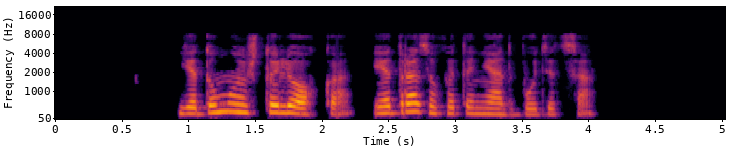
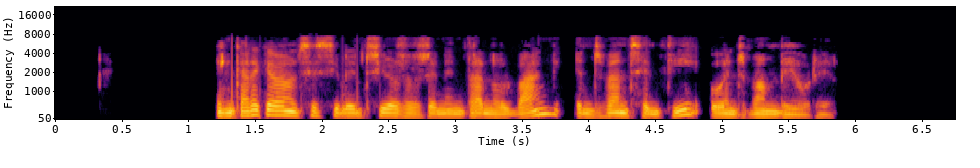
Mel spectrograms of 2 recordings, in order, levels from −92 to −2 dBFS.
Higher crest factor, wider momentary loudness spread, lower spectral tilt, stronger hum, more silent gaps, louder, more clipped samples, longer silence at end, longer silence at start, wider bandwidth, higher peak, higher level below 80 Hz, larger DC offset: about the same, 20 dB vs 18 dB; first, 15 LU vs 6 LU; about the same, -5 dB/octave vs -5.5 dB/octave; neither; about the same, 1.98-2.02 s, 2.25-2.38 s vs 3.82-3.89 s, 4.86-4.91 s; second, -28 LUFS vs -18 LUFS; neither; about the same, 1 s vs 0.9 s; second, 0.95 s vs 1.2 s; about the same, 8.2 kHz vs 7.8 kHz; second, -10 dBFS vs -2 dBFS; second, -76 dBFS vs -50 dBFS; neither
